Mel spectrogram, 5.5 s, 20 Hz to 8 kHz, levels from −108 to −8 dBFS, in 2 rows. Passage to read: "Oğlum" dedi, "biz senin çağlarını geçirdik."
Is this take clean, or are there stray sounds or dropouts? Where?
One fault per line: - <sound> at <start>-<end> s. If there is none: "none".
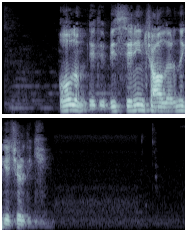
none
